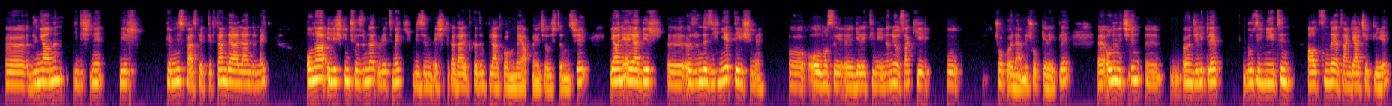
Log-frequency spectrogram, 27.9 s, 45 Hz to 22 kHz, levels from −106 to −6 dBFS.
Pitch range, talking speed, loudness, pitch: 155-190 Hz, 90 wpm, -24 LUFS, 170 Hz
